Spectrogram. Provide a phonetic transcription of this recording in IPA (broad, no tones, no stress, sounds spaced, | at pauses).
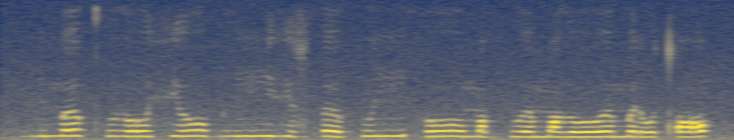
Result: b i m əː kʷʰ ə ð oː fʲ oː b ɦ iː vʲ o z θ əː kʷ iː h oː m ɒ b kʷ əː m ɒ ð oː ə̯ m ə ɾ o tʼ ɔ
